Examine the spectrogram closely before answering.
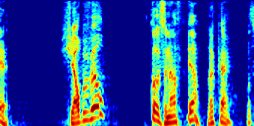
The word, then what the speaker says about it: Shelbyville: Shelbyville? Close enough. Yeah. Okay. Let's go to Nick. Hello, Nick. Hey, guys. You got to pretend like you got rocks in your mouth and say it like shovel.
